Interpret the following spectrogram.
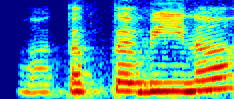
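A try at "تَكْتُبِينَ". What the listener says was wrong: ताबे पेश है, दूसरे वाले ताबे पेश है।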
